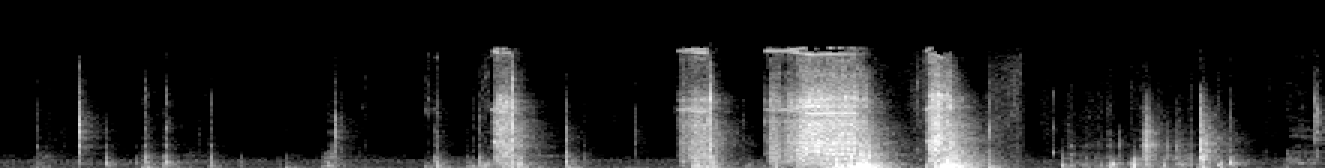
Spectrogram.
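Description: A power drill drives screws into a Peg Perego Gator ride-on toy during a reverse-gear repair: short whirring bursts building to longer loud runs in the middle, with clicks and handling noises between them, close up.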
